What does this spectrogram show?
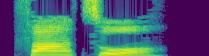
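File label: "发作", Mandarin Chinese; chinese-flashcards; hsk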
